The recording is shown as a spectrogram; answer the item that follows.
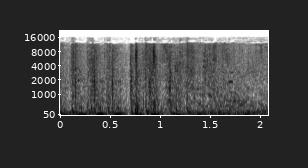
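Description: Rapid gunfire in the video game Fortnite: dense, overlapping bursts of shots that run loud and almost unbroken through the whole moment, with a few sharper cracks standing out.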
